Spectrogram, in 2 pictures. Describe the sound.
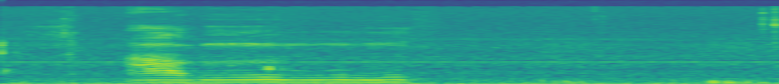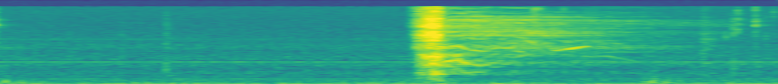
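A woman, from behind her hand, imitates a badger running out with a buzzy, rapidly pulsing growl lasting over a second, followed after a pause by a short, sharp snorting hiss.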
